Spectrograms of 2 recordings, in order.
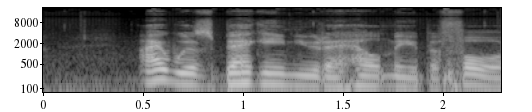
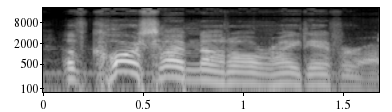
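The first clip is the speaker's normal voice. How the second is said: panicked outburst; 7 semitones higher, 5 dB louder than usual. Acted. Panicking in the interrogation.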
